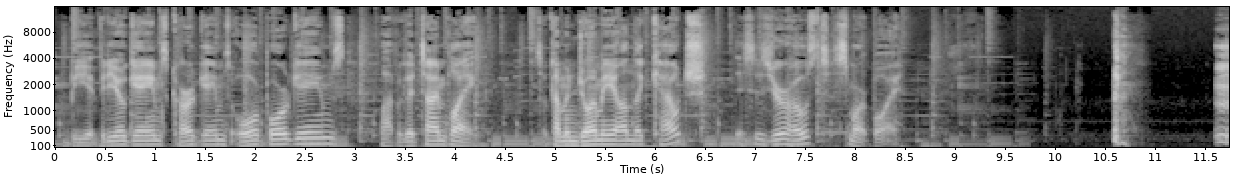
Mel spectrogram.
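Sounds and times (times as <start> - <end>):
speech: 0.1 - 8.6
person clearing throat: 10.6 - 11.0
person coughing: 10.6 - 11.0.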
